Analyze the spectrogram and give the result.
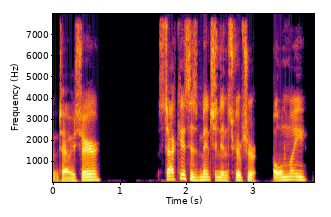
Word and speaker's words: Stachys: It's probably Stachys. S-T-A-C-H-Y-S. It's not Stachys or Stachys, but Stachys.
